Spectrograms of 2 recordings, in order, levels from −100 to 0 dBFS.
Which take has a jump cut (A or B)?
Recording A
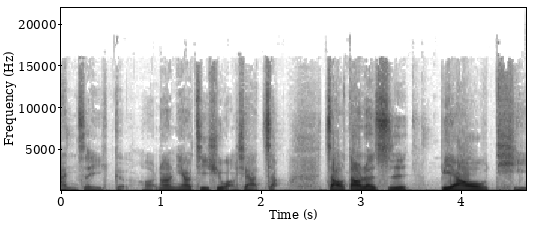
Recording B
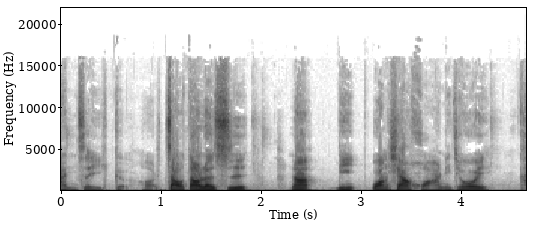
B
